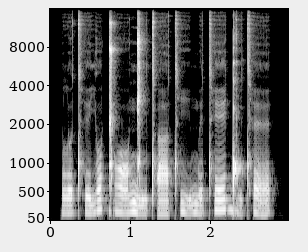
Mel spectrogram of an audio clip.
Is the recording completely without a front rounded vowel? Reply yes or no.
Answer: yes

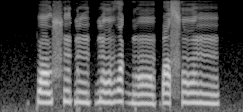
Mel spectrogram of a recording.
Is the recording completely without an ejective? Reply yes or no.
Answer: yes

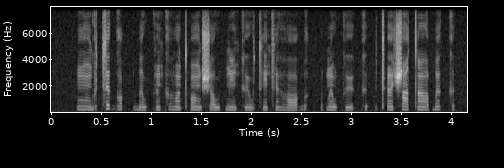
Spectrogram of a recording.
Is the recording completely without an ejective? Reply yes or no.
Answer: no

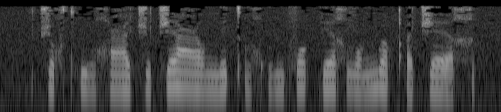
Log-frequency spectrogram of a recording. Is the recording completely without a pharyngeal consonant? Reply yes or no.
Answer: no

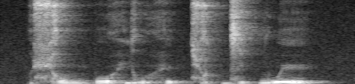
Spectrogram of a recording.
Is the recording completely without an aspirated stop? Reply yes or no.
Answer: yes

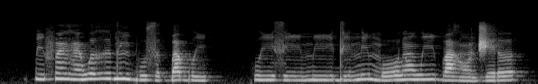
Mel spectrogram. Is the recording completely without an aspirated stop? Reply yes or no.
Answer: yes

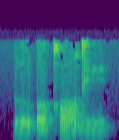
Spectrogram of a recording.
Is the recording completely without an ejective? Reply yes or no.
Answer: yes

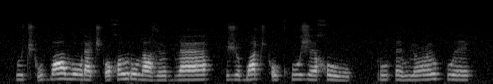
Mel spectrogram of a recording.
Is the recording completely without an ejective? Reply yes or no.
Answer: no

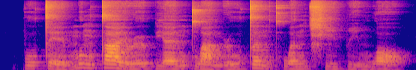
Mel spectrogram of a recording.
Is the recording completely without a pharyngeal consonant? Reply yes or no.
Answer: yes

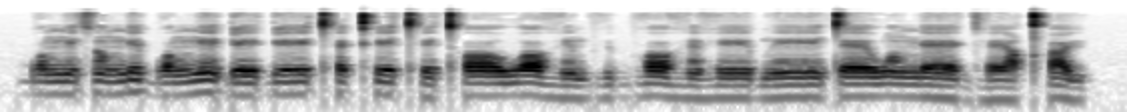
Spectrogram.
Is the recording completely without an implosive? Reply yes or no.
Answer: no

